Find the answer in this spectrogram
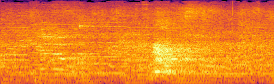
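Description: A dog barks once, loudly and briefly, about a second in, over the voices of a busy hall.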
